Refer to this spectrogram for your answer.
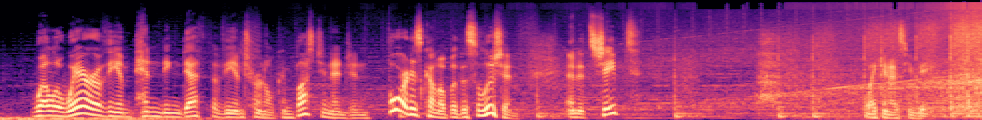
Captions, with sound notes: Well aware of the impending death of the internal combustion engine, Ford has come up with a solution. And it's shaped... (sigh) like an SUV.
